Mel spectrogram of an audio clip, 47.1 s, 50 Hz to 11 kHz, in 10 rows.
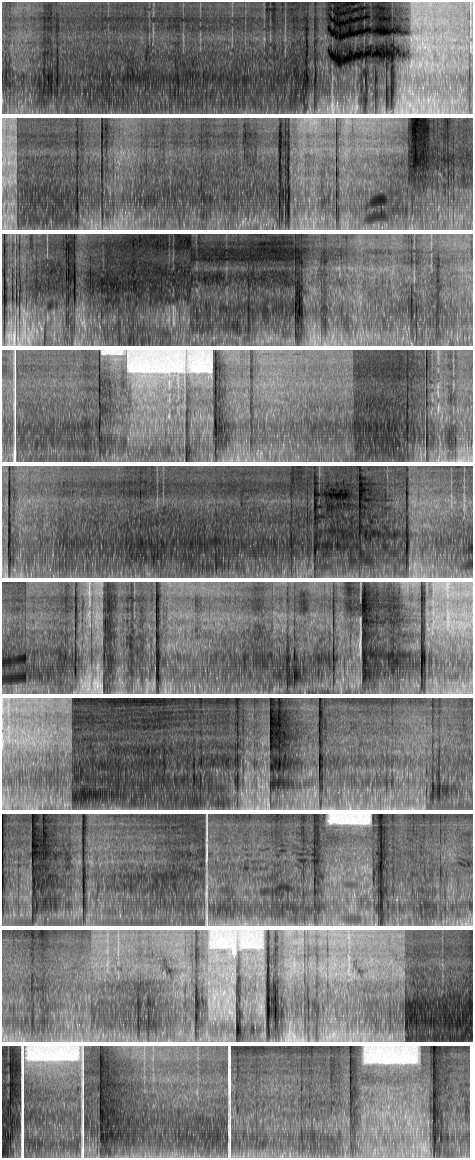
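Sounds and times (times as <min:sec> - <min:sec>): skateboard wheels rolling on concrete: 0:00.0 - 0:47.0
skateboard clacks: 0:04.6 - 0:08.3, 0:17.6 - 0:23.4, 0:28.9 - 0:34.1, 0:38.9 - 0:41.1, 0:43.2 - 0:44.0, 0:46.6 - 0:47.0.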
